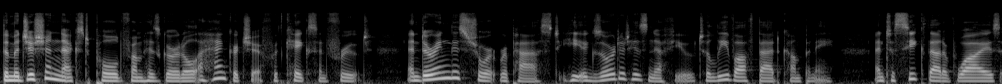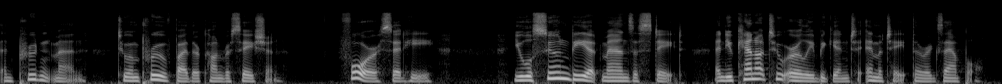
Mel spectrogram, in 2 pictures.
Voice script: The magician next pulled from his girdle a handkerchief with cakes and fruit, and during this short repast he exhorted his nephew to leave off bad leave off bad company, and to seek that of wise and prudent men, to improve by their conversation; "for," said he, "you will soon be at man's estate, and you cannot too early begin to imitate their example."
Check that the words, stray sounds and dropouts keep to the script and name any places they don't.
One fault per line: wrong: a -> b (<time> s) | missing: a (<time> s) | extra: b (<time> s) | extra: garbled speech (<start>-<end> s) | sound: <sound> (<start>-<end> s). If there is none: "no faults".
missing: leave off bad (7.8 s)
